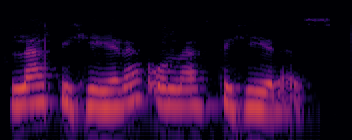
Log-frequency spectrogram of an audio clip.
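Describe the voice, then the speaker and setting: A woman Spanish teacher with a Brazilian Portuguese accent, giving an online class, slowly repeating examples and explaining them. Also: mid-range voice, fairly even intonation, dark tone, dull audio.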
